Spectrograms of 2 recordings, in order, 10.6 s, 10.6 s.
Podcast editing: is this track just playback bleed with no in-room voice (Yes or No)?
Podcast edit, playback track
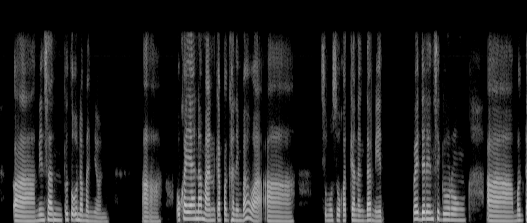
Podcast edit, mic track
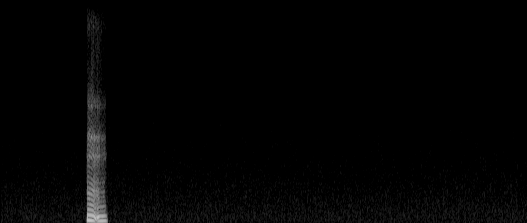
No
